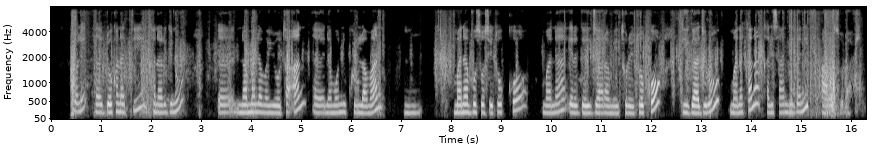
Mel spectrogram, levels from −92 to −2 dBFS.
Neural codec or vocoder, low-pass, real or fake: none; 7.2 kHz; real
